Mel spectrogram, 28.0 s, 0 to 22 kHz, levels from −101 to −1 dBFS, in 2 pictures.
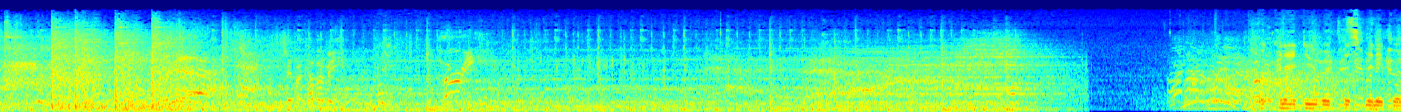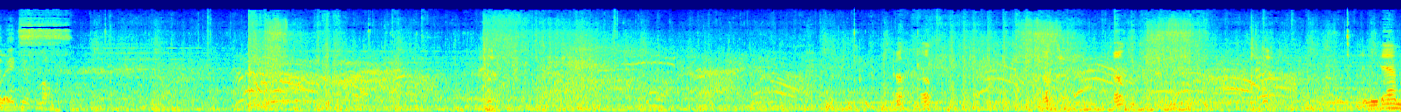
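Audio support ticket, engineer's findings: Nothing stood out on listening, so there is no symptom to trace to a component in this ticket.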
